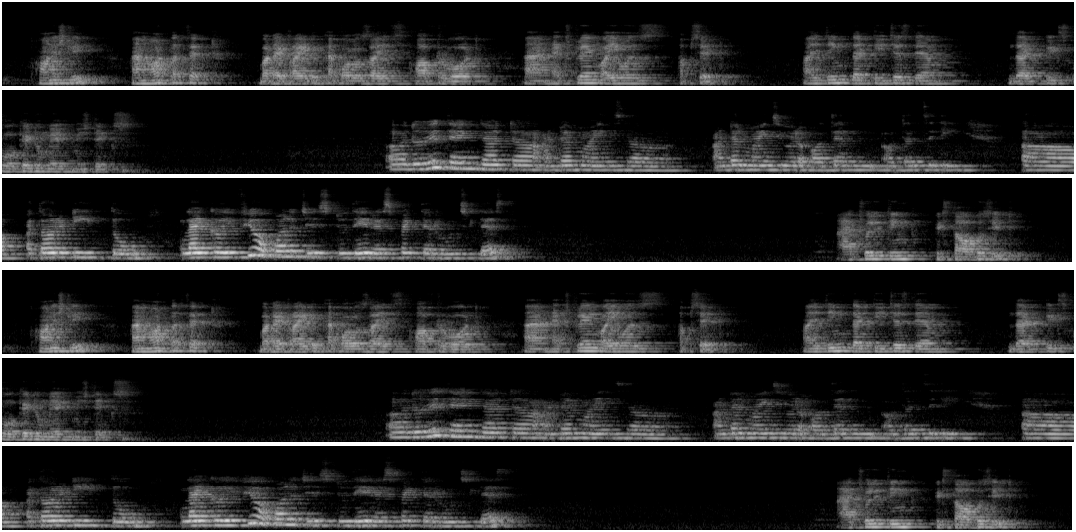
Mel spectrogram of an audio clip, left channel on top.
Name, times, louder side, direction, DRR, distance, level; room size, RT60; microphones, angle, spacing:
voice 1, 0.3-0.9 1.3-2.2 2.6-4.8 5.2-6.6 6.9-7.1 8.0-9.4 10.1-12.0 29.8-30.5 30.8-31.5, right 1 dB, 15° right, -4 dB, 3.2 m, -28 dB
voice 2, 14.6-17.4 17.8-20.3 20.9-22.8 23.2-26.4, left 2 dB, 35° left, -6 dB, 3.8 m, -23 dB
18.5 x 6.6 x 2.5 m, 0.71 s
head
